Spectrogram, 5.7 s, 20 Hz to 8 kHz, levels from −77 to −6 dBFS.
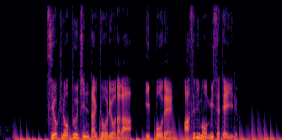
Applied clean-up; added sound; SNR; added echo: none; none; none; none.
